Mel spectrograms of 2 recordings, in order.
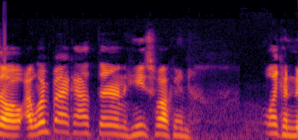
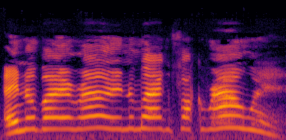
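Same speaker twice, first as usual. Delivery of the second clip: high, wailing mock complaint; rambling neighbour; 9 semitones higher than usual. Neighbour complaining to the teller in the yard, high mock wail.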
